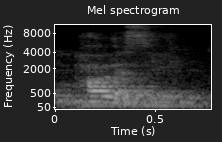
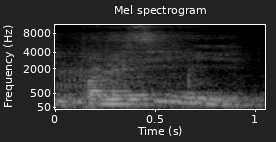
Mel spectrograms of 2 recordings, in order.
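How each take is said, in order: First: The stress is not on the last syllable. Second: The stress is on the last syllable. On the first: The speaker calls it right. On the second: The speaker calls it wrong.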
